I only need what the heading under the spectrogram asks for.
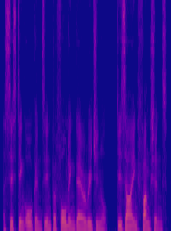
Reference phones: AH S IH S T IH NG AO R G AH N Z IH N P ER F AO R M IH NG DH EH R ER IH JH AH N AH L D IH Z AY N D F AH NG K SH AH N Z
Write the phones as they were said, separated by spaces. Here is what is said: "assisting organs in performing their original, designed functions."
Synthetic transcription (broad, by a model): AH S IH S T IH NG AO G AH N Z IH N P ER F AO M IH NG DH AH R ER IH JH AH N AH L D IH Z AY N D F AH NG K SH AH N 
